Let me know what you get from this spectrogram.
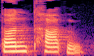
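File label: "guncotton", English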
